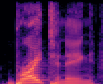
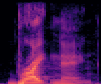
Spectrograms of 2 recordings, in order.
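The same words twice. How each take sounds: First: The T is pronounced as a full T. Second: The T is replaced by a glottal stop. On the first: The speaker calls it wrong. "instead of saying" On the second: The speaker calls it right. "we don't really pronounce that T"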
